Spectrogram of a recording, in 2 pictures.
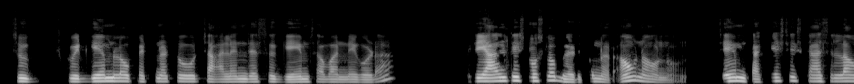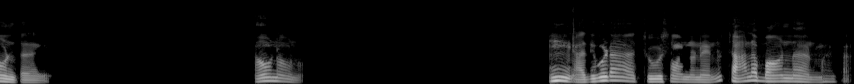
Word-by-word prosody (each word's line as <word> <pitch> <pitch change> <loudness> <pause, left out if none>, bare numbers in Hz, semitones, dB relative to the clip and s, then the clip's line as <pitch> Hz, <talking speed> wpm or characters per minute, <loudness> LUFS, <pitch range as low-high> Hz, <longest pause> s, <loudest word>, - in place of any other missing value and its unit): చూద్ 140 -3 +3 0.3
స్క్విడ్‌గేమ్‌లో 145 +2 +4
పెట్టినట్టు 140 +1 -2 0.2
challenges, 125 +1 -1 0.2
games 120 +2 +1
అవన్నీ 115 0 -2
గూడా 110 - -4 0.9
రియాలిటీ 155 +3 +7
షోస్‌లో 165 +4 +1
బెడుతున్నారు. 115 +1 -2
అవునవునవును. 130 - -2 0.4
సేమ్ 160 +2 +7
'టకేషిష్ 160 +7 -4
క్యాసిల్‌‌లా' 145 +1 0
ఉంటదది. 100 -4 -7 2.1
అవునవును. 145 - -5 2.5
హ్మ్. 170 -1 +3
అది 110 +4 -4
గూడా 185 +1 +1 0.3
చూసాను 130 -2 -5
నేను, 110 +7 -8
చాలా 180 +4 -1
బాగున్నాయన్నమాట. 130 -4 -5
135 Hz, 80 wpm, -23 LUFS, 120-150 Hz, 2.5 s, రియాలిటీ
